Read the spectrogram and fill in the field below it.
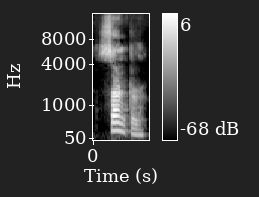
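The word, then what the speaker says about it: center: ورپسې سنټر، سنټر مرکز ته وایي. د سین اواز تلفظ کېږي. ولې تلفظ کېږي؟ ځکه چې وروسته ترې ای راغلی ده.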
